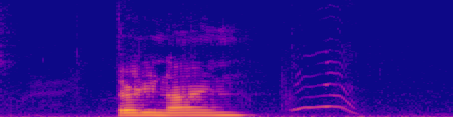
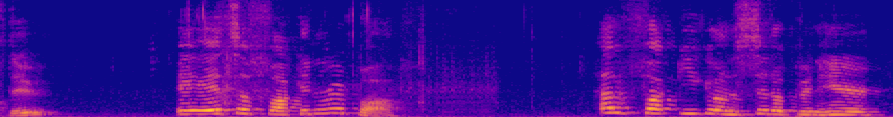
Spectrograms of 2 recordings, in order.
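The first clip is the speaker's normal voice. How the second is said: normal talking voice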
